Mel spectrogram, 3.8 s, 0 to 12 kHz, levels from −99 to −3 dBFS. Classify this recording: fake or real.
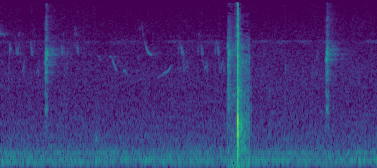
real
